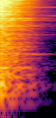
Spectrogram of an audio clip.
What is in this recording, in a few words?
Hat Tight, Hi-Hat, Cymbals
